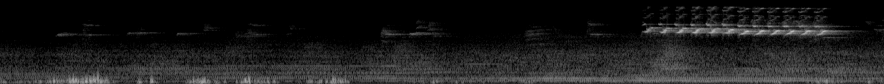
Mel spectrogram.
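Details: Hooded siskin in Bauru, São Paulo, Brazil, sings a metallic song: scattered high chirps, then a fast, bright metallic run of about a dozen ringing notes over two seconds; dull low knocks sound early on.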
